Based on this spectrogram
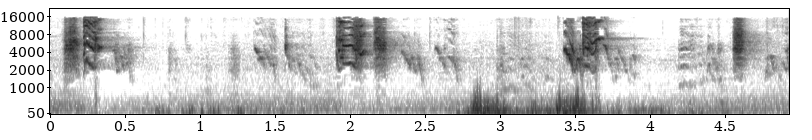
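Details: Chirps from a budgerigar breeding pair: loud, shrill, scratchy bursts spaced a second or two apart, mixed with softer twittering and a low rustling, fluttering noise midway through.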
